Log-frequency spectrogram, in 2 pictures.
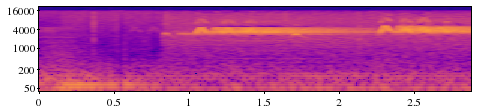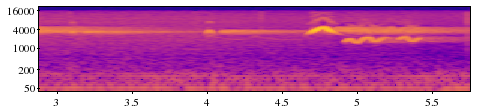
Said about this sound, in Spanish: En la versión rock, el pájaro es interpretado por …, improvisando con los teclados de esta manera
